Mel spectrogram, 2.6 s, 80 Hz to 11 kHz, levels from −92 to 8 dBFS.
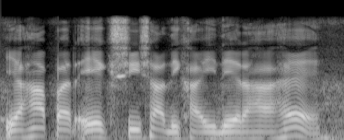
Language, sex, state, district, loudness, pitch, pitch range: Hindi, male, Manipur, Imphal West, -14 LUFS, 115 Hz, 110-130 Hz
